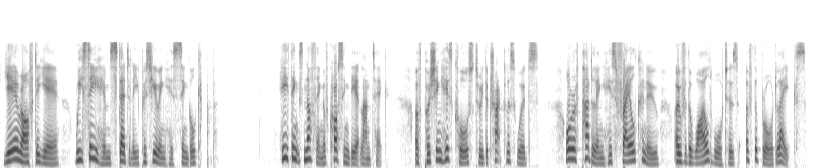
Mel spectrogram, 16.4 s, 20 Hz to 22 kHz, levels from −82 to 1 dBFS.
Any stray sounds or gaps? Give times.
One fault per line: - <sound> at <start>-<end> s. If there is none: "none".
- dropout at 4.0-4.1 s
